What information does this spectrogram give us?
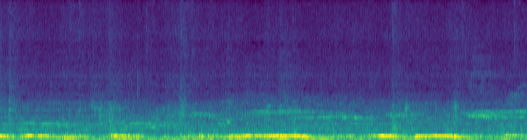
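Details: Low, mellow cooing from a caged spotted dove, a few drawn-out notes rising and falling gently, partly masked by heavy low rumble and background noise.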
